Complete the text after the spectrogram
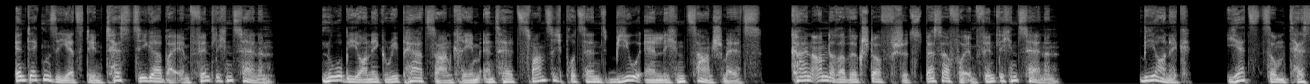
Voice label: werbung; bioniq

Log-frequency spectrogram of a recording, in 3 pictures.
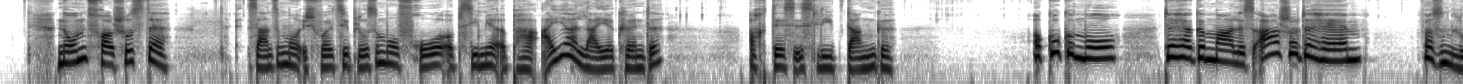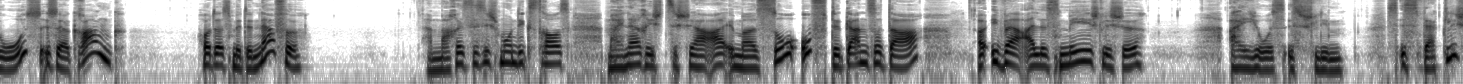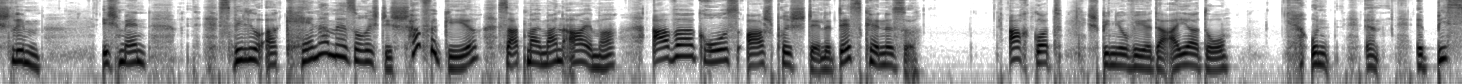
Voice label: pfalzisch

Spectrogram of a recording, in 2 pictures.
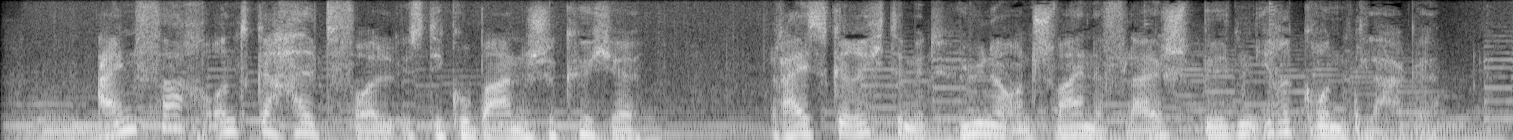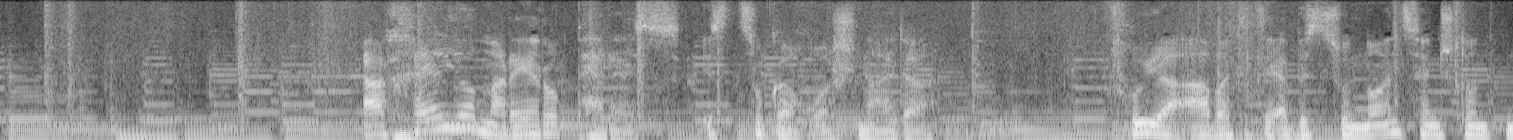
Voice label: doku kommentar; arte; zutisch

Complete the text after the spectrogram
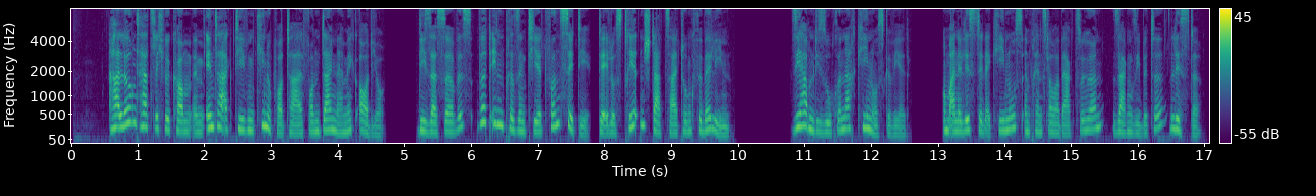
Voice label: telefon

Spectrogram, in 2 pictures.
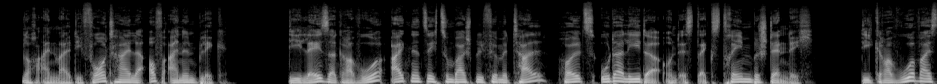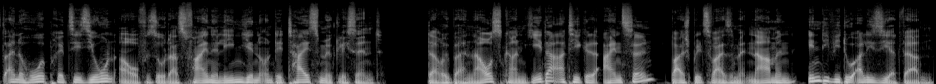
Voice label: stimmprobe e-learning

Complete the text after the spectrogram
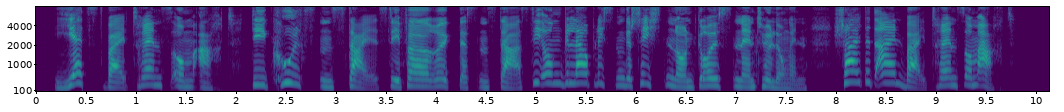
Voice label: tv einspieler

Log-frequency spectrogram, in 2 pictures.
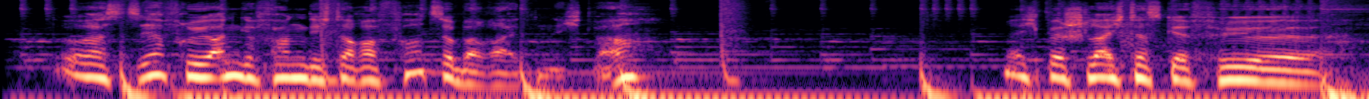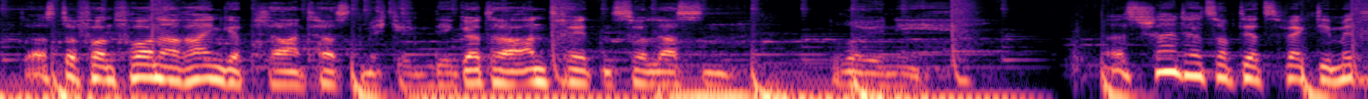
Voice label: synchron; record of ragnarok; rolle buddha

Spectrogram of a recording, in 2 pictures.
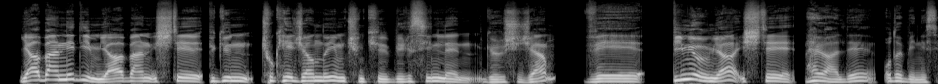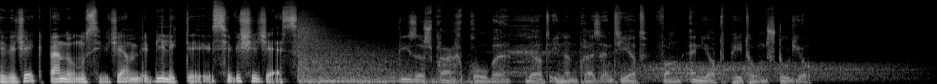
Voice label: karatuerkisch hell

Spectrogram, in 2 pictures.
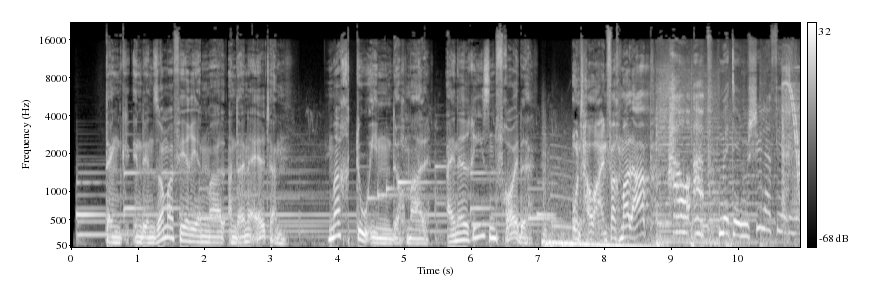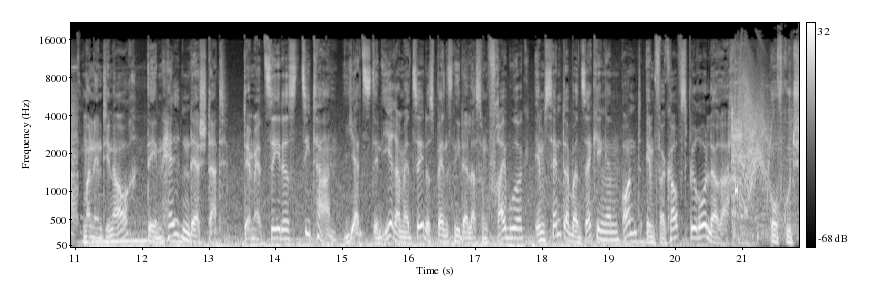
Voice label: werbung mix

